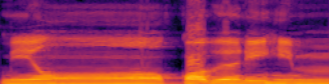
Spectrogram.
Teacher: mim mati bertemu mim ini harus ditahan suara mimnya karena ada pertemuan di antara dua mim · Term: idgam mimi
